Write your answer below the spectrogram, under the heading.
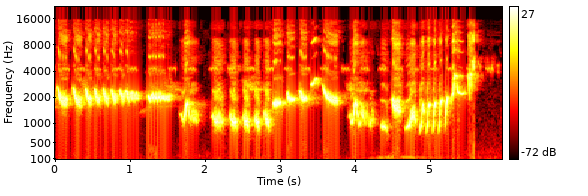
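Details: White-rumped shama (murai batu) in full song, full of harsh 'tembakan' bursts, played to provoke a captive shama's emotion: fast runs of whistled notes, then a lower stuttering series and sliding, varied phrases delivered almost without pause.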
